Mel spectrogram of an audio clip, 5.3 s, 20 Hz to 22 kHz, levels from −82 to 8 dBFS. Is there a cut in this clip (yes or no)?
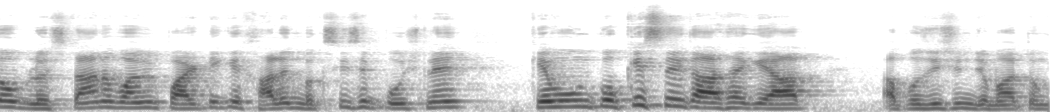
no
